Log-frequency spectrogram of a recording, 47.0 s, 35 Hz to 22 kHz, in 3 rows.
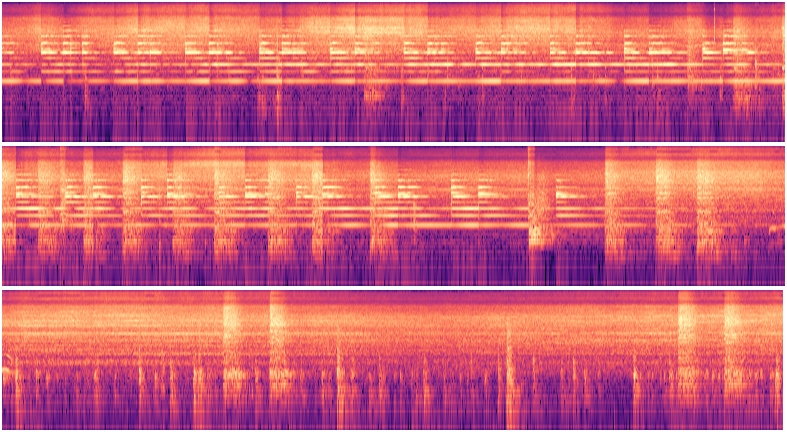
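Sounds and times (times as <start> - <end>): steam locomotive hissing steam: 0.0 - 46.9
locomotive exhaust puffs: 0.4 - 24.0, 27.6 - 46.9.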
